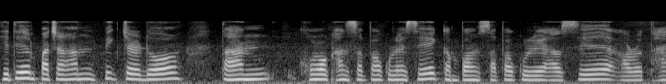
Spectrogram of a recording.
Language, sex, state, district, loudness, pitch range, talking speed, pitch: Nagamese, female, Nagaland, Dimapur, -16 LUFS, 210-240 Hz, 170 wpm, 230 Hz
